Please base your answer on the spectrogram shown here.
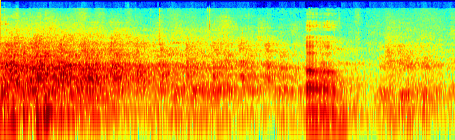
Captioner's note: audience laughing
